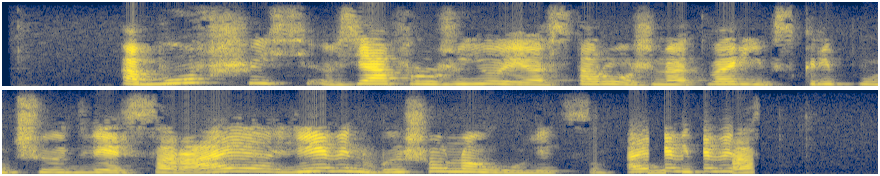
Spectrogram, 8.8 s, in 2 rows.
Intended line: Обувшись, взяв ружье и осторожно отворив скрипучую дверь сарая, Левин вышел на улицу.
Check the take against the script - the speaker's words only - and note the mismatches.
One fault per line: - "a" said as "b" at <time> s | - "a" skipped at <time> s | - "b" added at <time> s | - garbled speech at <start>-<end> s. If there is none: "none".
- garbled speech at 7.5-8.2 s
